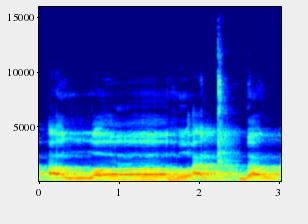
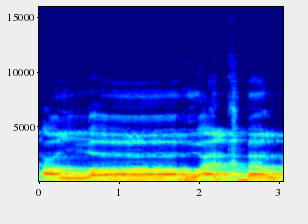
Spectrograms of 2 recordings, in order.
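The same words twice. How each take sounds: First: The k has a strong, exaggerated breathy release. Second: The k has a slight breathy release. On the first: The speaker calls it wrong. "Kalau yang melampau" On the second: The speaker calls it right. "Kalau ada yang betul, yang tepat, yang fasih"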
